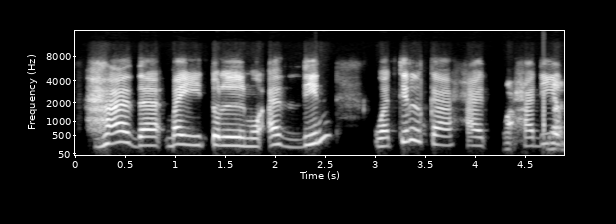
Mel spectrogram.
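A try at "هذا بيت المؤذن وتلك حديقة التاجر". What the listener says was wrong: Dibaca harokatnya. Harokatnya dibaca, harokat terakhirnya.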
